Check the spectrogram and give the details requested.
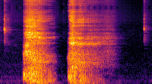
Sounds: Throat clearing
